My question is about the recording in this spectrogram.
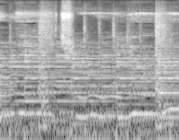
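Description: Live worship band music: keyboard and acoustic guitar playing held chords.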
